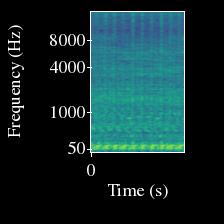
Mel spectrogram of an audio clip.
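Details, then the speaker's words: 1997 Ducati 750SS with Keihin FCR39 carbs, start-up before the first test ride after carb synchronisation: starts on the button into a crisp, even, steady V-twin idle. Synchronisation cured the earlier lumpiness. "starts exactly on the button and idles very nice. The synchronization was really really what what solved a lot of the lumpiness in the beginning."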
